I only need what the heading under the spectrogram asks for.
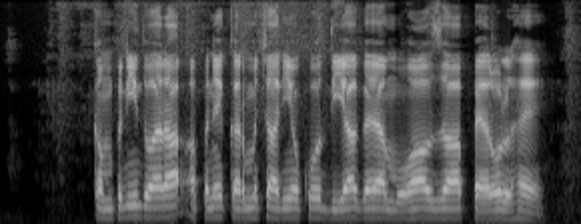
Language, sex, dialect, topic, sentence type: Hindi, male, Marwari Dhudhari, banking, statement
